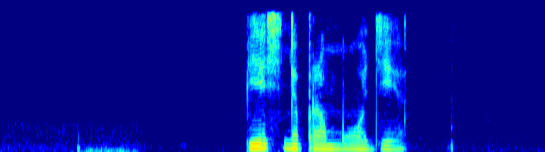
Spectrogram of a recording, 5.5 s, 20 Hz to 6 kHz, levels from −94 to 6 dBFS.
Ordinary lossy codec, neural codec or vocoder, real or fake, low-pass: MP3, 48 kbps; vocoder, 22.05 kHz, 80 mel bands, Vocos; fake; 5.4 kHz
